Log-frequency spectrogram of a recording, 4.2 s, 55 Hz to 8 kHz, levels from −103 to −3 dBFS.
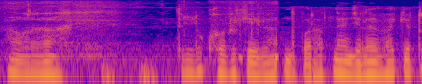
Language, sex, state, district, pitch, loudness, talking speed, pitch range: Kannada, male, Karnataka, Bijapur, 100 Hz, -39 LUFS, 100 wpm, 95-110 Hz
